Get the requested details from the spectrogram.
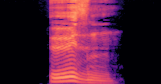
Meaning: plural of Öse
- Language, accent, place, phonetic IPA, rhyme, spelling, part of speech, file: German, Germany, Berlin, [ˈøːzn̩], -øːzn̩, Ösen, noun, De-Ösen.ogg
